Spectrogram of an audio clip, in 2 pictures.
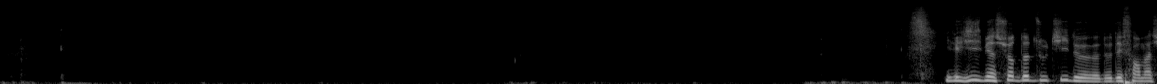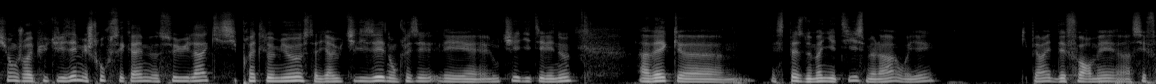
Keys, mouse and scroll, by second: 0.5 click, 2.0 click, 3.1-5.2 drag, 5.9 click, 6.9-8.3 drag, 8.3 ctrl+z, 8.6 ctrl+click, 9.0 ctrl+shift+click, 10.0-11.1 drag, 11.2 F1, 11.7 KP_Subtract, 12.7 middle click, 14.6 middle click, 15.9 click, 17.5 middle click, 18.3 click, 18.7 shift+click, 20.3-22.7 drag, 22.7 ctrl+alt+z, 23.0 ctrl+alt+F1.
